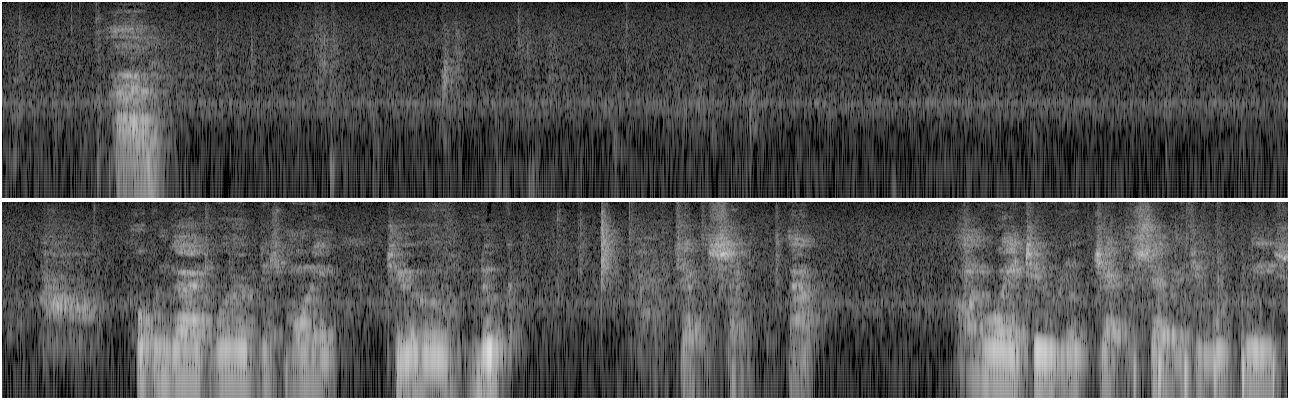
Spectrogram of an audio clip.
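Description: An elderly man speaks slowly and solemnly into a microphone.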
